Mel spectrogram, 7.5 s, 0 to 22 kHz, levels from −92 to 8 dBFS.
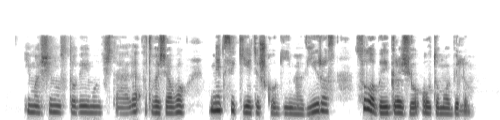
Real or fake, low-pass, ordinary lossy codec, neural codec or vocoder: real; 7.2 kHz; MP3, 48 kbps; none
